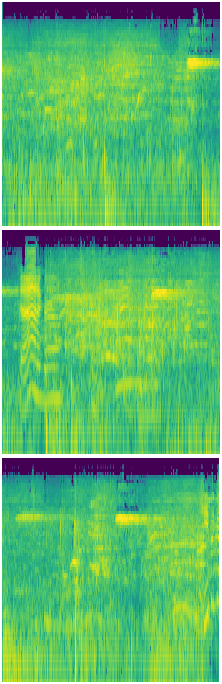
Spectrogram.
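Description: A volleyball thumps off a player's hands.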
